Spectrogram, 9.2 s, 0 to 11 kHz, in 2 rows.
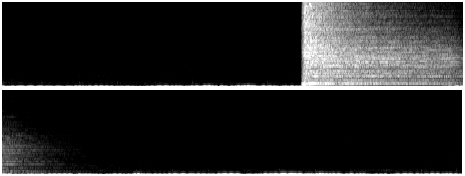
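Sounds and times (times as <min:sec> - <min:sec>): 
cymbal: 0:03.0 - 0:04.8.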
